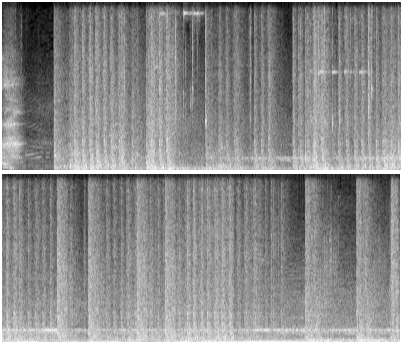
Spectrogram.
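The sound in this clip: Loud, sustained automatic gunfire in a street shootout, with bullets ripping through police cars: many rapid, sharp shots packed tightly together in continuous bursts, with heavy low rumble underneath.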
